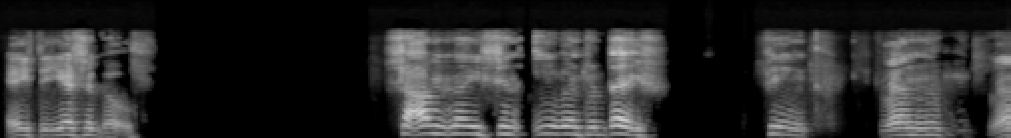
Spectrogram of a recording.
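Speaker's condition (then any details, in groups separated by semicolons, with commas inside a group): Muscular Parkinson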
